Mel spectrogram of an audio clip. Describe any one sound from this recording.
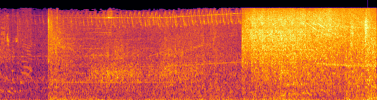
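A heavy vehicle engine rumbles low and steady.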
